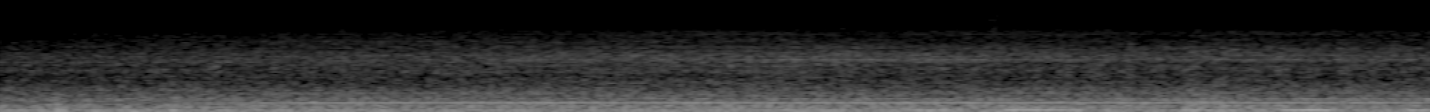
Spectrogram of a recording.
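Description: Car engine running, heard as a steady low rumble from inside the car, with a steady hum that comes in about a second in and holds.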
